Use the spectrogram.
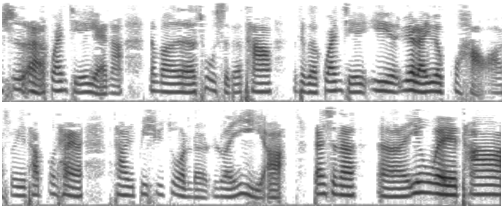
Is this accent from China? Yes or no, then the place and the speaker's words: no; Taiwan; 那么这个肢体残障呢我是从台湾来的嘛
